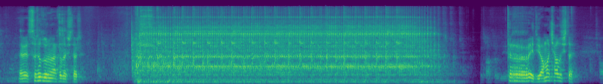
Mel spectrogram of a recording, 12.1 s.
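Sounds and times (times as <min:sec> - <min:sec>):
two-stroke motorcycle engine running: 0:02.6 - 0:09.2
motorcycle kick-start: 0:02.6 - 0:09.4.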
